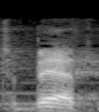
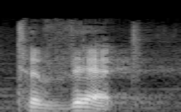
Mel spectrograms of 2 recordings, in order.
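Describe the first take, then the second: First: The middle consonant is a B sound. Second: The middle consonant is a V sound. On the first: The speaker calls it wrong. "it's spelled like it sounds like it should be T-E-B-E-T-H" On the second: The speaker calls it right. "but that B is actually a V sound"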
